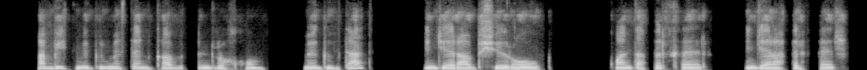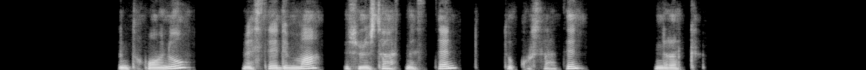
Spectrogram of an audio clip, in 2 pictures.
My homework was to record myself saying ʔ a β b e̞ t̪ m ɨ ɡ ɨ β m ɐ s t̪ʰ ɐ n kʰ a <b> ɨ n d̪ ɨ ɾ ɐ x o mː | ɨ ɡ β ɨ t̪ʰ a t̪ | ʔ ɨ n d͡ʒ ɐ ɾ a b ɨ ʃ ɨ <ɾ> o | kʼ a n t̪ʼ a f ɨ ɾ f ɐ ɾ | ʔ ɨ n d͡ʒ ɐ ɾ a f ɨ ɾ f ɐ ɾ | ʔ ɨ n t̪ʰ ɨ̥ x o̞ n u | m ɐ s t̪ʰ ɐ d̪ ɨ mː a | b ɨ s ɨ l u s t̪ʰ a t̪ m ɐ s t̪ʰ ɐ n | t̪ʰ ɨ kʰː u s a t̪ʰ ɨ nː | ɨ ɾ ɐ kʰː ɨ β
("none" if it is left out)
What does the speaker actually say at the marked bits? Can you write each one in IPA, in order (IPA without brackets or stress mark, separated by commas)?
β, ɾ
